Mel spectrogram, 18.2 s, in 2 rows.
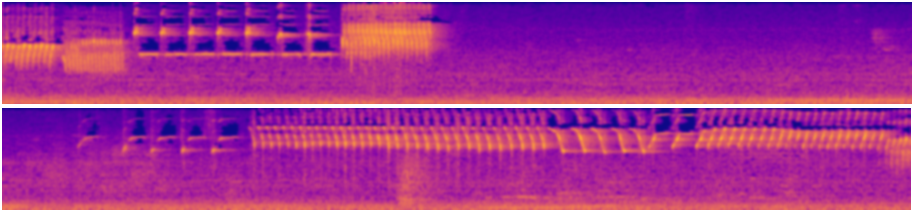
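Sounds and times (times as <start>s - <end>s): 
domestic canary singing: 0.0s - 4.6s, 8.6s - 18.1s.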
